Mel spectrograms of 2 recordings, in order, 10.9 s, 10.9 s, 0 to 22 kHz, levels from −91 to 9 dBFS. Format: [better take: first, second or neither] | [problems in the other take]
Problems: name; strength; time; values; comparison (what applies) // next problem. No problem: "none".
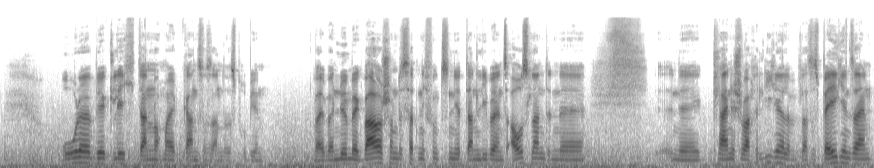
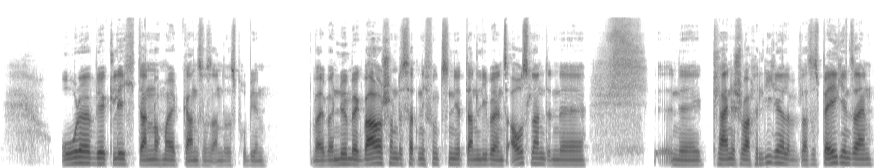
second | wind noise on the microphone; occasional gusts; 25 dB below the speech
